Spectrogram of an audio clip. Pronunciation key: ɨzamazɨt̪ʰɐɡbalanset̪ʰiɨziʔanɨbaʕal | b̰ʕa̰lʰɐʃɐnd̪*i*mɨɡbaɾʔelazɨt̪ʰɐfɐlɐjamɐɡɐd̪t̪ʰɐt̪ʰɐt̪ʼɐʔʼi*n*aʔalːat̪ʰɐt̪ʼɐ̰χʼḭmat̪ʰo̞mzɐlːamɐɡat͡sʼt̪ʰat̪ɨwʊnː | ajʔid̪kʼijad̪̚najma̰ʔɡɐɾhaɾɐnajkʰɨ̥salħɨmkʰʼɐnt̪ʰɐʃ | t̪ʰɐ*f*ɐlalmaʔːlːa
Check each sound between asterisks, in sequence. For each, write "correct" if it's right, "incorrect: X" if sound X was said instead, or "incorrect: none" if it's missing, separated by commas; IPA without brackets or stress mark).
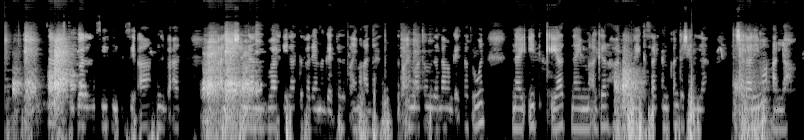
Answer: incorrect: a, incorrect: m, incorrect: ʃ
